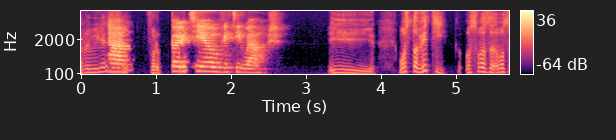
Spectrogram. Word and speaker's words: Botille Vette-Welsh: How do we get Botille Vette-Welsh.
